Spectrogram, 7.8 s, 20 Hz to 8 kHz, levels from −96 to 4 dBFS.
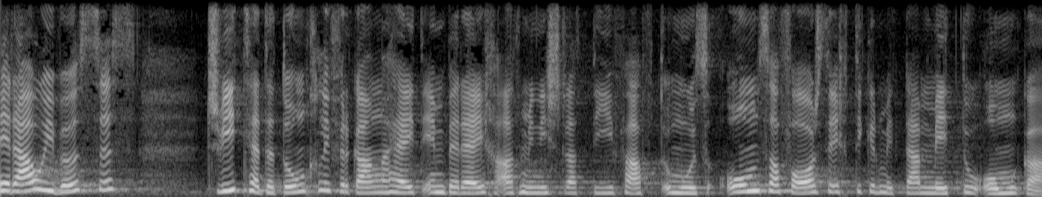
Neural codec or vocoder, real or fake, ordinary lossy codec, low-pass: none; real; none; none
